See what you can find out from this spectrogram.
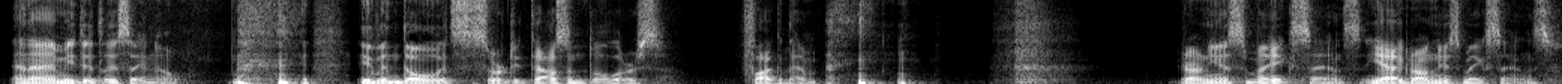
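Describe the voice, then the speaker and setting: A man's voice: mid-range voice, slow pace, pauses often, darkish tone. A man from Crimea with a Ukrainian accent, whose first language is Russian, chatting casually on a live stream, reading out donations and laughing often. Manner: chatty, laughs often, reads out donor names.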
